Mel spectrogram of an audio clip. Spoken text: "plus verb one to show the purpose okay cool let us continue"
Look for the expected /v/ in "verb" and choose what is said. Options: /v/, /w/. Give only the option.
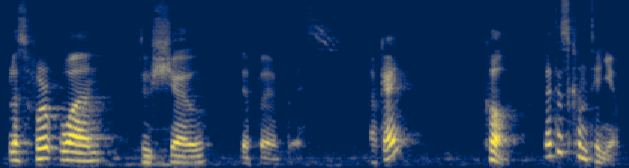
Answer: /w/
